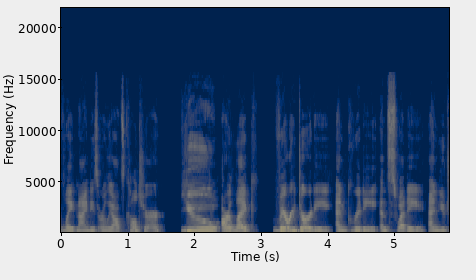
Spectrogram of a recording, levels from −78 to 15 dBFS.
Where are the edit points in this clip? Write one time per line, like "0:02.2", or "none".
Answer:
0:01.6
